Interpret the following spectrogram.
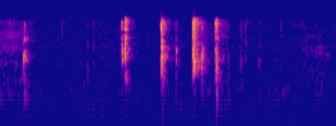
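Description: Faint computer keyboard keystrokes, about five separate taps spread over two seconds: typing the command that saves the file and quits the vim editor.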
